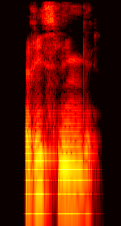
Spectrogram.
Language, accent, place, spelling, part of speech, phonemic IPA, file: French, France, Lyon, riesling, noun, /ʁi.sliŋ/, LL-Q150 (fra)-riesling.wav
- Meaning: Riesling, riesling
